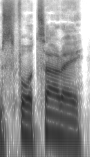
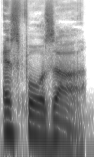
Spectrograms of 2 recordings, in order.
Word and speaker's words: Sforza: Sforza means force, from sforzare, to strain, to take by force. And one letter changes everything here. Americans say Sforza. Italians say Sforza. A Z in Italian sounds like TS, give it a go.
